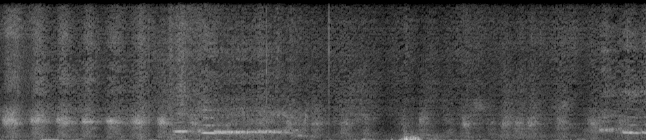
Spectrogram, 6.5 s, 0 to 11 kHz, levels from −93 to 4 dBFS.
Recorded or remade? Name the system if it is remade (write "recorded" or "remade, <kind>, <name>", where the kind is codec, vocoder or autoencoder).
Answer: remade, autoencoder, DAC-VAE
